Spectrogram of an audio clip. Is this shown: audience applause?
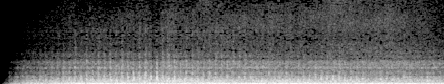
no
